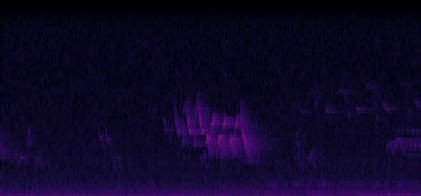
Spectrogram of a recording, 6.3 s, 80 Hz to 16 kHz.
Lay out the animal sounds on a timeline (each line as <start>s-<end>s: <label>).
0.0s-6.3s: Red-eyed Vireo (Vireo olivaceus)
2.2s-4.1s: Chestnut-sided Warbler (Setophaga pensylvanica)
4.5s-6.3s: Blackburnian Warbler (Setophaga fusca)
5.6s-6.3s: Eastern Wood-Pewee (Contopus virens)
5.8s-6.3s: Pine Warbler (Setophaga pinus)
